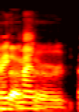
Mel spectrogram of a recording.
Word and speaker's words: Bescher: Milo Bescher. – Okay. That's right. Yeah. – Spell it. – B-E-S-C-H-E-R. – Okay. – M-I-L-O.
